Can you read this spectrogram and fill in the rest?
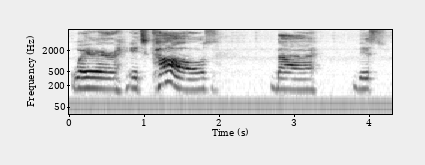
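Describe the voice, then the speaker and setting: A man's voice: fairly high pitch, little pitch movement. A man talking casually to a camera, with a heavy stutter, repeating sounds and stopping on words, with many fillers. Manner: slow, halting, many fillers. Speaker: vlogger.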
